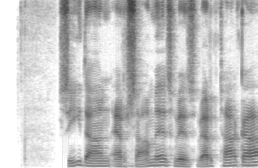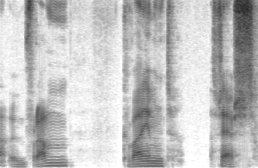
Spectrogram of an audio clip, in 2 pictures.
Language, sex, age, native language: Icelandic, male, 60-69, German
